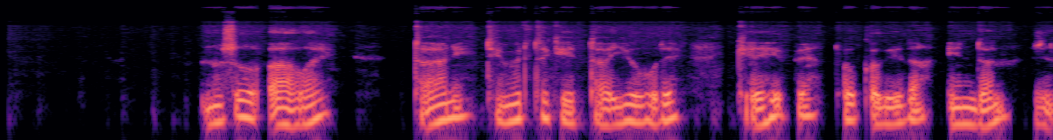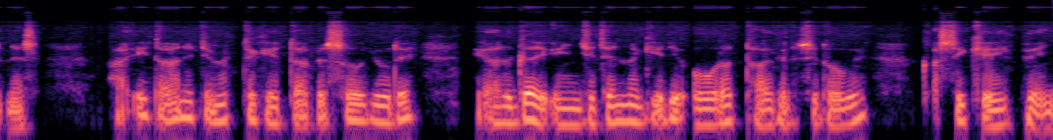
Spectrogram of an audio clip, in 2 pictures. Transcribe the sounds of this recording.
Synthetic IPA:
nʊsoːʔaːwɐj | t̪ʰaːnɪt̪ʰɪmɪɾt̪ːɛke̞ːt̪ːaːjɪjowɔd̪ɛ | kʰe̞ːhɪpːɛt̪ʼɔkʼːɐɡɪd̪ɪd̪ɐɪnd̪ɐnzɪnːe̞̰ːs | hɐ̰ʔɪt̪aːnɪt̪ɪmɪɾt̪ːɛke̞ːt̪ːa̰ːpɛsːo̞ːɡɪjoːd̪ɛ | ja̰d̪ɡɐjʔɪnd͡ʒɪt̪ɛnːɐɡḭːd̪ɪʔo̞ːɾɐt̪ʰːaːɡɛd̪ɛsːɪd̪o̞ːɡe̞ː | kʼɐsːɪkʰe̞ːhɪpːɛɪ̰

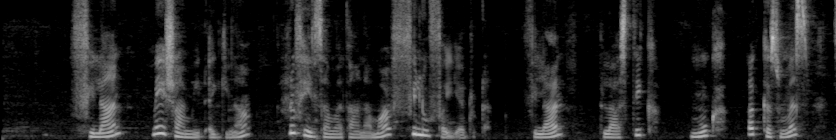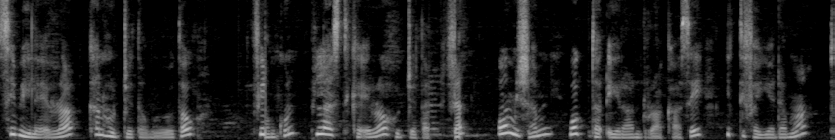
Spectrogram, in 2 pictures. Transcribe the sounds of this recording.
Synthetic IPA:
fɪlaːn | me̞ːʃaːmḭːᶑɐɡɪnaː | rɪfe̞ːnsɐmɐt̪aːnɐ̰maːfɪluːɐ̰jːɐ̰d̪ʊᶑɐ̥ | fɪlaːn | plaːst̪ɪk | mʊkʰɐ̥ | ɐkːɐsʊmɐsː | ɪbiːlɐɪ̰rːaːkʰɐnɦɔd͡ʒːɛt̪ɐmʊ̰jo̞ːt̪ɐʔʊ | fɪŋkʊnpɪlaːst̪ɪ̥kɐɪrːaːhɔd͡ʒːɛt̪ɐnn | o̞ːmɪʃɐmnɪwɐɡʼʊt̪ɐᶑe̞ːɾaːnd̪ʊɾa̰ːkʰa̰ːse̞ː | ɪt̪ːɪfɐjːɐd̪ɐmaːt̪

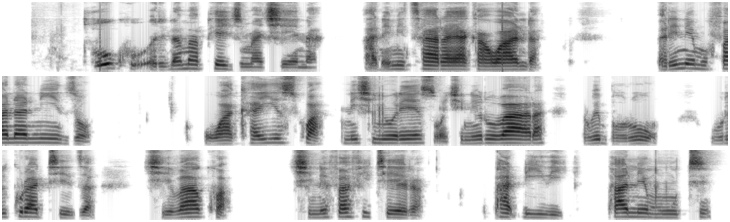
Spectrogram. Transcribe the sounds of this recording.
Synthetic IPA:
dʱukʰṵrinamapʰe̞d͡ʒimat͡ʃe̞na̰ː | ne̞̰mit͡saɾajakawaːnda | rine̞mufananid͡zo̞ | wakʰaiswa | ne̞t͡ʃiɲo̞ɾe̞so̞̰t͡ʃine̞ruʋaɾa | rwe̞bʱuruɦo | uɾikuɾatʰid͡za | t͡ʃiʋakwa̰ | t͡ʃine̞fafitʰeɾa̰ | paɗiʋi | pʰane̞muːtʰi

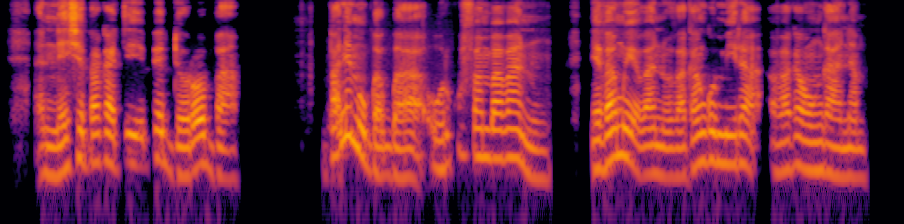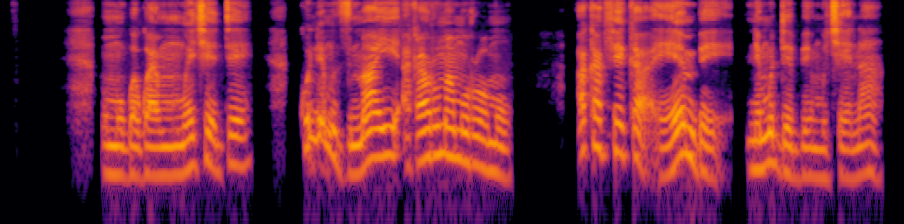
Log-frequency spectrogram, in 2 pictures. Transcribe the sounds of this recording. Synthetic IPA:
ne̞t͡ʃe̞pakatipe̞dʱo̞ɾo̞ːbʱa | pane̞muɡʱwaɡʱwauɾikufambaʋan̤u | ne̞ʋamwe̞ʋan̤uʋakaŋɡo̞miɾaʋakauŋɡaːna | mumuɡʱaɡwamwe̞t͡ʃe̞ːte̞ | kune̞mud͡zimaiʔakaɾumamuɾo̞ːmo̞ | akap͡fe̞ka̰ɦe̞mbe̞ne̞mudʱe̞bʱe̞mut͡ʃe̞ːna

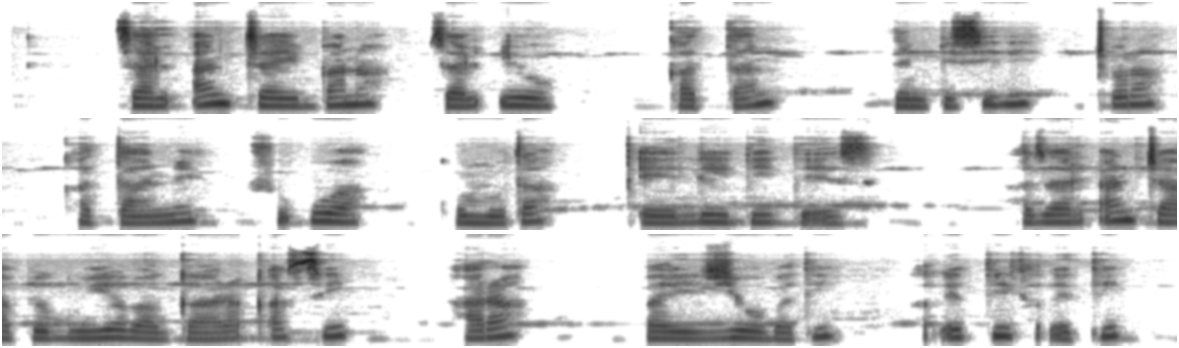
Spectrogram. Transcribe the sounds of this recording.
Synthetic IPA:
z̥ɐlʔɐnt͡ʃːɐjbɐnɐ | z̥ɐlʔɪjɔ | kɐt̪ːɐn | t̪ɛmpːɪsɪd̪ɪ | t͡ʃʼɔɾɐ | kʰɐt̪ːaːnːɛ | ʃʊʔʊwa | kʼʊmːɔt̪ɐ | t̪ʼe̞ːlːiːd̪ɪd̪ɛ̰ʔḛːs | hɐzɐlʔɐnt͡ʃːaːpːɛɡʊjɛbɐɡːaːɾɐkʼɐsːɪ | hɐɾɐ | b̥ɐjzɪjobɐt̪ɪ | kɐkʼɛt̪ːɪkʰɐkʼɛt̪ːɪ

